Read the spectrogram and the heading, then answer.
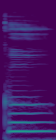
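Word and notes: gu: tone 2

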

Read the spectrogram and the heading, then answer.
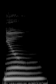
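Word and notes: niu: tone 2

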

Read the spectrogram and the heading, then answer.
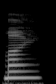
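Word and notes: mai: tone 1

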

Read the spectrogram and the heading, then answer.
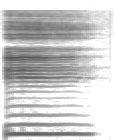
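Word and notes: yu: tone 2

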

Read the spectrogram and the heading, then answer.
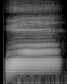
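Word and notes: yue: tone 1

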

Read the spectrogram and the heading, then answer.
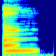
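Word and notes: eng: tone 1

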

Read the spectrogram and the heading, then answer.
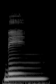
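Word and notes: lin: tone 2

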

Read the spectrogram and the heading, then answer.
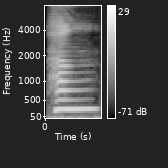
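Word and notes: hang: tone 2

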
